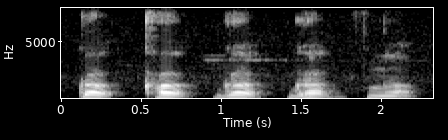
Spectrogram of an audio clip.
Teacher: Row 4, kanthya, consonant sounds, which emanate from kanthaha, the throat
